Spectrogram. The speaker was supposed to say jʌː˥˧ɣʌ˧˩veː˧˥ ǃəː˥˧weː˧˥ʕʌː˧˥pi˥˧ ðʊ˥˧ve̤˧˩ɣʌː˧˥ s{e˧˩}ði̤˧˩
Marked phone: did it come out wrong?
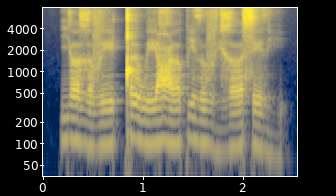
yes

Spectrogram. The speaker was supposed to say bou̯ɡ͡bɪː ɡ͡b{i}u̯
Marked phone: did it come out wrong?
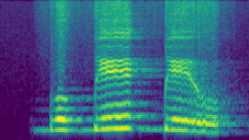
yes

